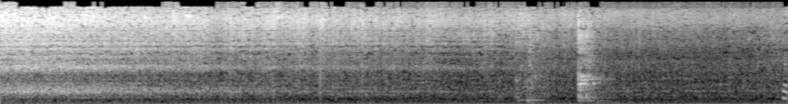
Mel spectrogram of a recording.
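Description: Cardamom and cloves frying in hot fat for semolina halwa, giving a steady close sizzle with fine crackling that slowly fades, plus a couple of brief clinks.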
